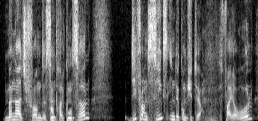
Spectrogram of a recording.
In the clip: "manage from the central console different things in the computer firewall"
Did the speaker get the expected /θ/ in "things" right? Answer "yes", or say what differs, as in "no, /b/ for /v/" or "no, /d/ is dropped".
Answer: no, /s/ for /θ/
